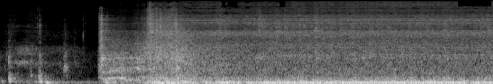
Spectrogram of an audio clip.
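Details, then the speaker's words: 1972 Corvette barn find with a 454 LS5 big block; it catches into a lumpy, uneven, rocking idle and dies when given gas, with flame seen from the exhaust; ignition timing and the mechanical distributor are suspected. "And it's not idling too bad. But when I give her gas, she'll die out."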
